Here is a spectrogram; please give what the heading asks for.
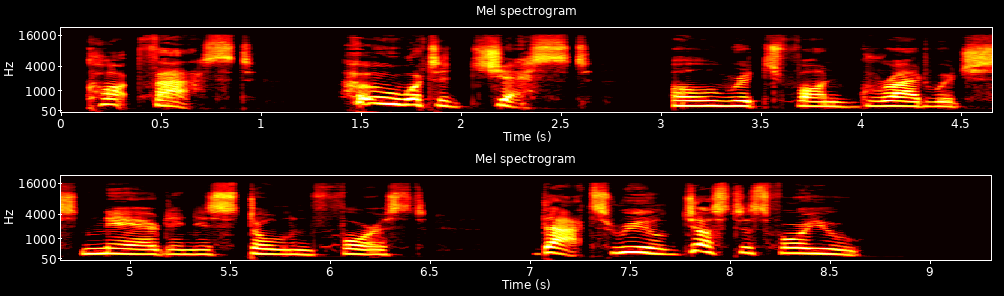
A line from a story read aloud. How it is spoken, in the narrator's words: he laughed again, mocking and savagely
